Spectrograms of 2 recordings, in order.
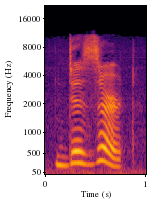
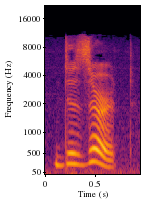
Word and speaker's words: dessert: and its pronunciation is dessert notice that the stress is on the second syllable dessert the second one is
